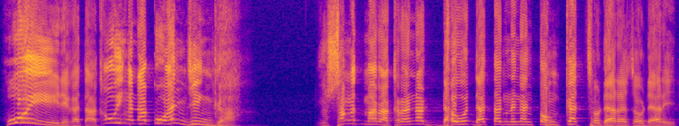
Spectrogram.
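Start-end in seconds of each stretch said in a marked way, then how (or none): 0.0-0.6 high, loud angry "Hoi"; angry shout. Acted. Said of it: "Dia terus marah". 1.0-2.4 high, indignant snarl; furious at the stick; angry. Acted. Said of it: "Dia terus marah".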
